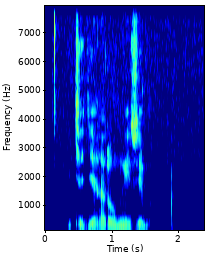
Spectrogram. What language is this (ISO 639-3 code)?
kin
